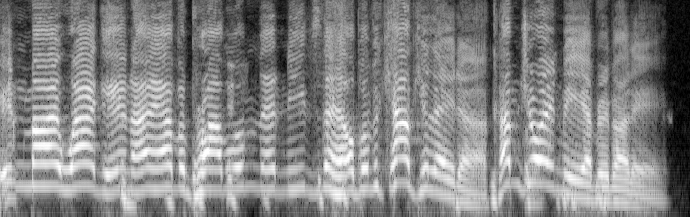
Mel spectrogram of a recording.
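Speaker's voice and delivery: put-on, very high carnival barker spiel. Mocking someone doing a math problem: put-on carnival barker voice. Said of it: "like a carnival barker trying to drum up business".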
